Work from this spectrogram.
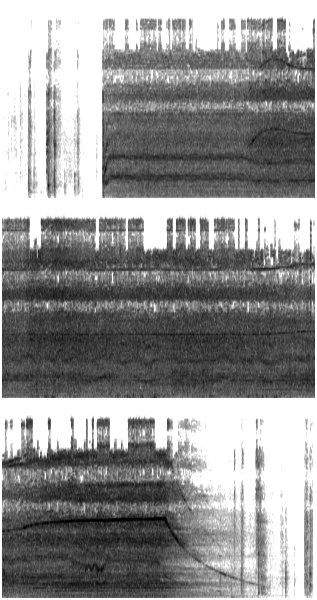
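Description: A Tineco stick vacuum cleaner switches on and runs with a loud, steady whine while it sucks up pet fur, with rattling pickup noises, then spins down and falls quiet.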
